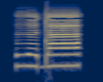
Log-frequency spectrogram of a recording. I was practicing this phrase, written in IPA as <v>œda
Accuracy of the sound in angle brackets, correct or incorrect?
incorrect: ð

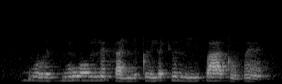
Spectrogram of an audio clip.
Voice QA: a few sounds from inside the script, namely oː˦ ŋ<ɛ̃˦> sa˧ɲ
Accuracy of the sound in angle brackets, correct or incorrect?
correct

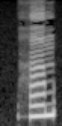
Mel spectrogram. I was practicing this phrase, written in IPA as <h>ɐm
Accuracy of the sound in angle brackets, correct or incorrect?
correct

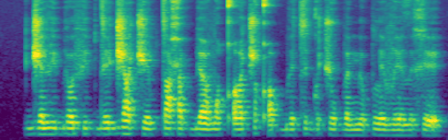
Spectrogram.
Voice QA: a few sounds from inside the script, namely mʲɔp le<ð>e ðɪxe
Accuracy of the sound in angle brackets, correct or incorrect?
incorrect: v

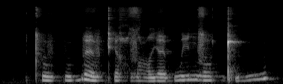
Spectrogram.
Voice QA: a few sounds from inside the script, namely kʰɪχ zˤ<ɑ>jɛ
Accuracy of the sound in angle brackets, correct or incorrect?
correct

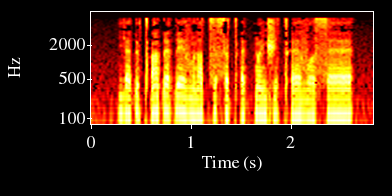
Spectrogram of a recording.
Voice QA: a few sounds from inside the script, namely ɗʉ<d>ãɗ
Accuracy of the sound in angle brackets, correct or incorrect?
incorrect: tʼ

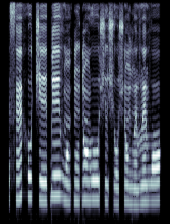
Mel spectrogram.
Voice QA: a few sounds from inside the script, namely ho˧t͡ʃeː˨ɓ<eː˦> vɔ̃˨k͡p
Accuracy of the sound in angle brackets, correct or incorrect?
correct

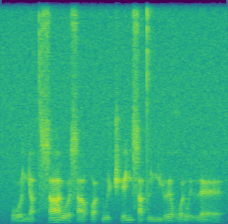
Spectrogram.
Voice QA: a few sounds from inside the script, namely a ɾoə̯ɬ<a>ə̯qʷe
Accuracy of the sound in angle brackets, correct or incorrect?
correct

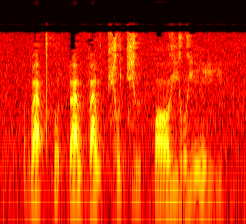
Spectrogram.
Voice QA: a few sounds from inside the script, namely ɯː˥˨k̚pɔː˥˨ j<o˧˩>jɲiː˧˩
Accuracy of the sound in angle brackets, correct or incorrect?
correct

